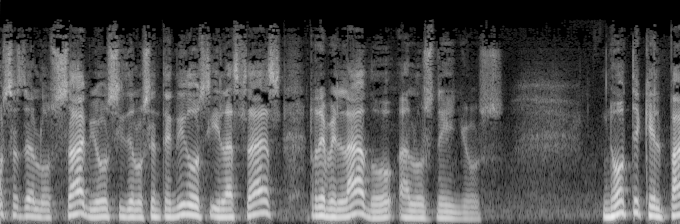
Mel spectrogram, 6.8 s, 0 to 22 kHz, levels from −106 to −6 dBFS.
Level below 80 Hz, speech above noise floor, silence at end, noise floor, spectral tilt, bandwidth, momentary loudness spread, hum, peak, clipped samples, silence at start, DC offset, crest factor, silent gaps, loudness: -64 dBFS; 30 dB; 0 s; -55 dBFS; -5.5 dB/octave; 13.5 kHz; 9 LU; none; -8 dBFS; under 0.1%; 0 s; under 0.1%; 18 dB; none; -25 LUFS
